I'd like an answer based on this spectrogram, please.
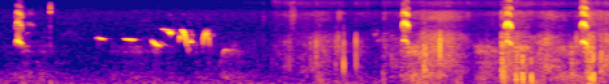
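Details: Prairie dogs on the Big Plateau Trail, Theodore Roosevelt National Park South Unit, give sharp, high, chirping barks, with brief whistled bird notes between them.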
